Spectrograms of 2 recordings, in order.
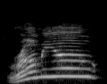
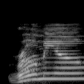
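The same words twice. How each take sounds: First: Romeo? swooping much higher, incredulous; mocking question. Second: Mocking. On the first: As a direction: scoff at the name as a joke. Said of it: "Scott's like". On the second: Nurse mocking the name.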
